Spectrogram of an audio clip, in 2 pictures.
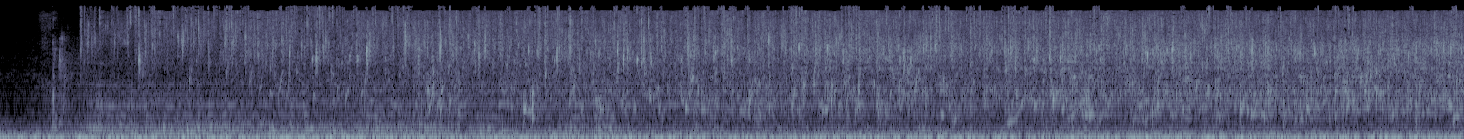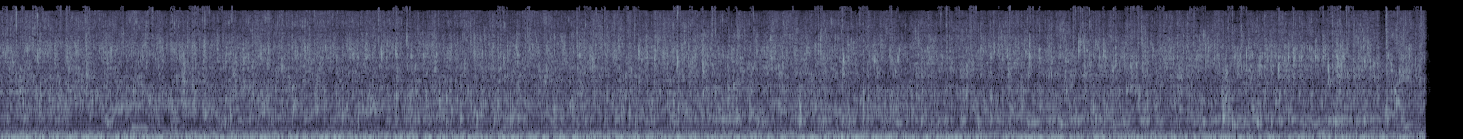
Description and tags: faucet turn on
turning on faucet and water running
turn, faucet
